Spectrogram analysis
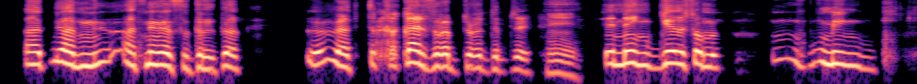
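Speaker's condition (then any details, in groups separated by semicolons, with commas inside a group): Cerebral palsy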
